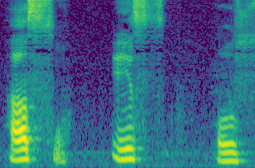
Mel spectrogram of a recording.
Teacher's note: साद को भी आवाज तो सीटी की तरह सख्ती है लेकिन जरा मोटा है · صاد ذرا موٹا ہے سین کی نسبت، ٹھیک ہے۔ حمزہ صاد زبر اس، حمزہ صاد زیر اس، حمزہ صاد پیش اس، اس اس اس۔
